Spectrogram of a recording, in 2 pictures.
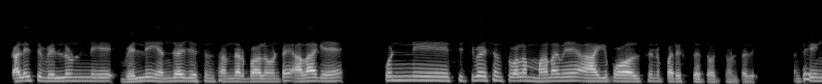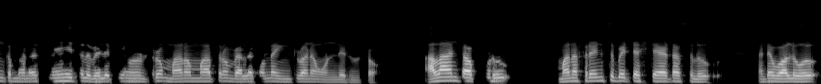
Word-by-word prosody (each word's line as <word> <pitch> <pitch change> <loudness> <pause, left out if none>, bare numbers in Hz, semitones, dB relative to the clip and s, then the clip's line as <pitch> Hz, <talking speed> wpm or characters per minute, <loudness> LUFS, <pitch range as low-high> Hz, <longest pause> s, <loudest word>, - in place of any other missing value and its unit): కలిసి 180 +5 +2
వెళ్లుండి 165 +1 -2 0.3
వెళ్లి 155 +6 0
ఎంజాయ్ 160 +2 +1
చేసిన 150 -1 -4
సందర్భాలుంటాయి. 140 +3 0
అలాగే 155 0 +3 0.5
కొన్ని 190 0 -3 0.3
సిట్యుయేషన్స్ 185 +1 -3
వల్ల 175 +1 +2
మనమే 165 +4 0 0.2
ఆగిపోవాల్సిన 145 0 +2
పరిస్థితి 135 0 -3
వచ్చుంటది. 100 0 -10 0.4
అంటే 135 - -7
ఇంక 155 - -8
మన 140 - -3 0.2
స్నేహితులు 155 0 -1
వెలిపోయి 145 +2 -2
ఉంటారు. 145 +4 -4
మనం 140 +2 +1
మాత్రం 145 +1 -1
వెళ్ళకుండా 140 +1 0
ఇంట్లోనే 130 0 -2
ఉండి 110 0 -6
ఉంటాం. 100 - -10 0.6
అలాంటప్పుడు 165 -2 +6 0.7
మన 145 +2 +4
ఫ్రెండ్స్ 165 0 -1
పెట్టే 155 -2 +2
స్టేటస్లు 140 -3 +2 0.6
అంటే 135 +3 0
వాళ్ళు 135 0 +7
ఒ - - +5
150 Hz, 125 wpm, -23 LUFS, 135-165 Hz, 0.7 s, వాళ్ళు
